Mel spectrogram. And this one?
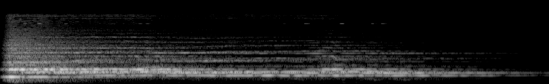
shakuhachi attack 5
shakuhachi processed sample remix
